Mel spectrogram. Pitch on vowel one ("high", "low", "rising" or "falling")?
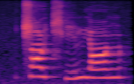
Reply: high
